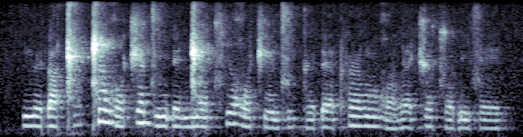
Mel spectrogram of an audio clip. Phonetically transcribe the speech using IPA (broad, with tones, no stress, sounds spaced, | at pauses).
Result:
ŋ ø˨ ɗ a˨ ɡ͡ǁ o˦ ǁ ɛ̃˦ ʁʷ œ˨ t͡ʃ ɛ˦ d͡z ĩ˨ ɗ e˨ ŋ͡ǁ œ˨ t͡sʰ i˦ ʁʷ ɛ˨ t͡ʃ ɛ̃˨ d͡z i˨ ɡ ø˨ ɗ ɛ˨ pʰ œ˦ l õ˦ ʁʷ a˨ l ɛ˦˨ t͡ʃ o˦ t͡s o˨ ɗ ĩ˨ s e˦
